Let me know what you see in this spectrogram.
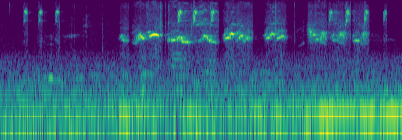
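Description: Birds singing outdoors: quick high chirps in short runs of three, and a warbling song from about two seconds in until near the end. A low steady rumble runs underneath.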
